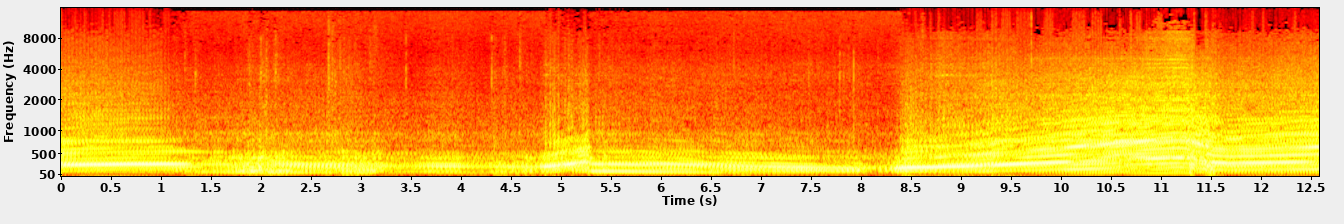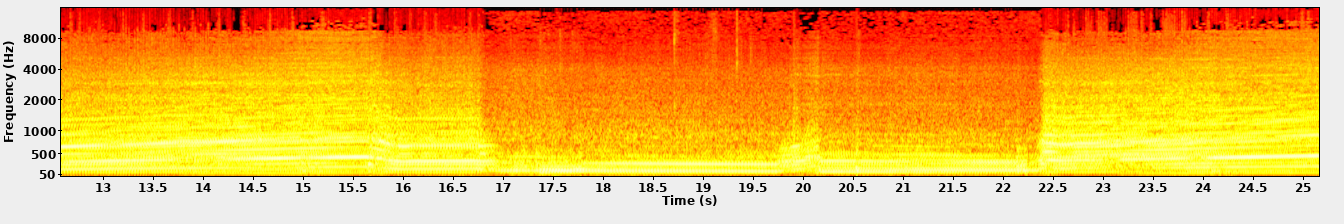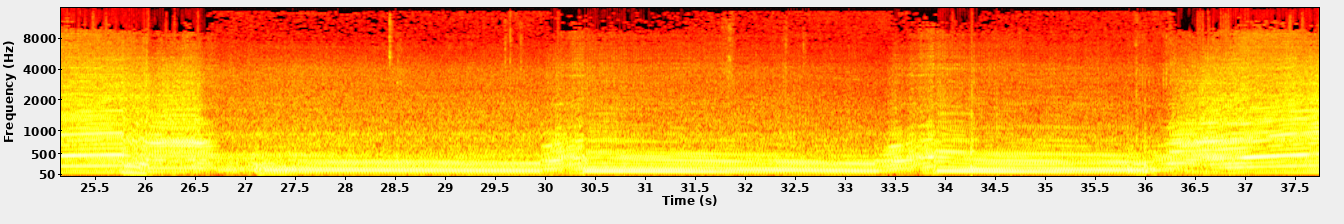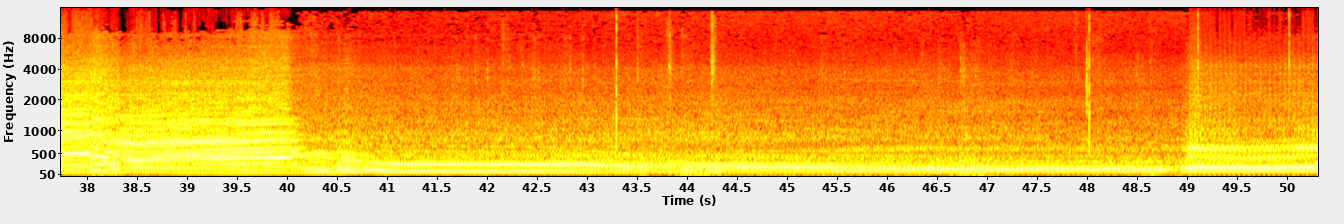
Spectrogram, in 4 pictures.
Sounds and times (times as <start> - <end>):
Accelerating, revving, vroom: 0.0 - 1.4, 4.8 - 5.9, 8.3 - 17.0, 19.8 - 20.8, 21.8 - 26.8, 29.6 - 31.9, 33.4 - 35.2, 35.8 - 40.8, 48.9 - 50.3.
